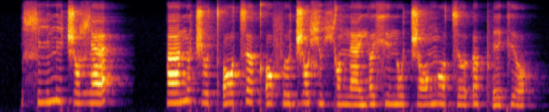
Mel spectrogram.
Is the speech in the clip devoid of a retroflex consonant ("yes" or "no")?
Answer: yes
